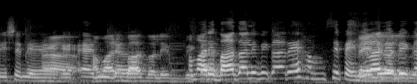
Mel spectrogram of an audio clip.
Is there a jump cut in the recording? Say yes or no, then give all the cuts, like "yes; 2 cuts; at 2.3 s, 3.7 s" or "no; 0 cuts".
no; 0 cuts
